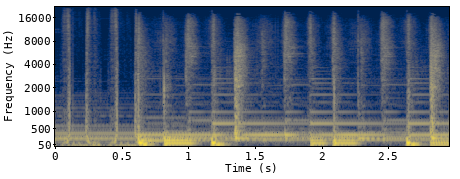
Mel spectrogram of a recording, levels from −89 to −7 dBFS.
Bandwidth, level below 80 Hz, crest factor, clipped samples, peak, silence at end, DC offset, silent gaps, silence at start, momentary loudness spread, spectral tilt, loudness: 19 kHz; -26 dBFS; 18 dB; under 0.1%; -4 dBFS; 0 s; under 0.1%; none; 0 s; 10 LU; -6 dB/octave; -22 LUFS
